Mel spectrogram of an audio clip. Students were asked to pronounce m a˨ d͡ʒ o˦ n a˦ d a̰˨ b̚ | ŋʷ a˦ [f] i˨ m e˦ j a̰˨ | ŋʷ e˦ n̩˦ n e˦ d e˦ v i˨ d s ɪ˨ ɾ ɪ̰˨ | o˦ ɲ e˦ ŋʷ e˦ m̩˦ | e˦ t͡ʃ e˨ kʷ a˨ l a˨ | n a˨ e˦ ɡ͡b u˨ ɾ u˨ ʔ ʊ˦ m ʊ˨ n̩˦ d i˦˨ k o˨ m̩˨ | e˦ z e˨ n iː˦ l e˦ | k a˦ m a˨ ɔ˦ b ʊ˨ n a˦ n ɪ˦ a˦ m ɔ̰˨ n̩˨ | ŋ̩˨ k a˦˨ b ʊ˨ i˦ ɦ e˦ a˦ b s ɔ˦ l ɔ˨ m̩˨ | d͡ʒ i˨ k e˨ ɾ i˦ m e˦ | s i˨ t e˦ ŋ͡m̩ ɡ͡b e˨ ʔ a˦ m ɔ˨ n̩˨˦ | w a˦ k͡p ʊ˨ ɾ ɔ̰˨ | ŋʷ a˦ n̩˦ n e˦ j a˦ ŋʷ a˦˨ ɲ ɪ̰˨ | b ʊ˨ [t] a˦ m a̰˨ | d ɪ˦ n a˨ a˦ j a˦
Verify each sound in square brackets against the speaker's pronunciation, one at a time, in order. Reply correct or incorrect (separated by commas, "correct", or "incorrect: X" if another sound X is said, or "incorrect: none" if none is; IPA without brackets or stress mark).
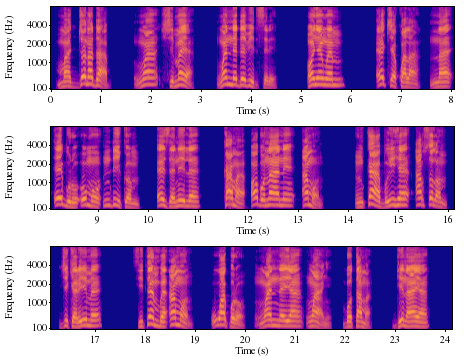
incorrect: ʃ, correct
